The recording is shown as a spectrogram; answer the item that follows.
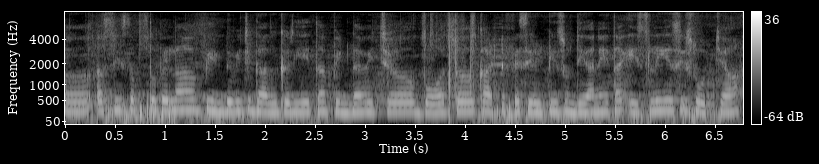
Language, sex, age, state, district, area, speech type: Punjabi, female, 18-30, Punjab, Mansa, urban, spontaneous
